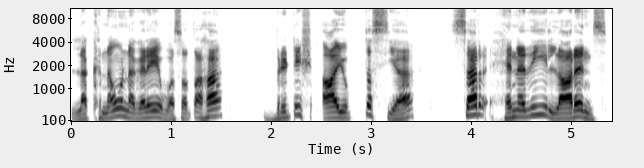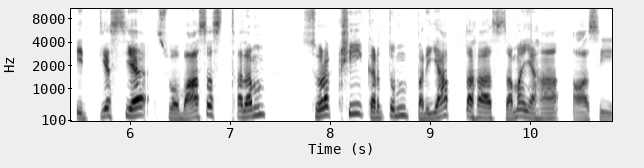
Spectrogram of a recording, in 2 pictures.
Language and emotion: Sanskrit, neutral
